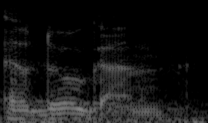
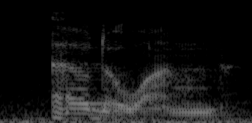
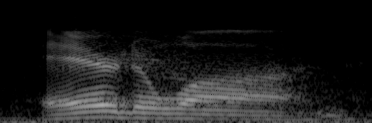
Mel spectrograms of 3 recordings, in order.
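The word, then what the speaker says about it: Erdoğan: president of Turkey how do you go about pronouncing his name no it is not erdogan but rather Elder one Elder one other one president of Turkey he say it with me now one two three erdogan all right cool you got it you just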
